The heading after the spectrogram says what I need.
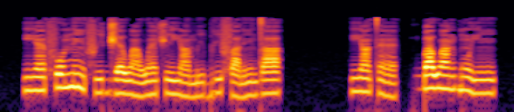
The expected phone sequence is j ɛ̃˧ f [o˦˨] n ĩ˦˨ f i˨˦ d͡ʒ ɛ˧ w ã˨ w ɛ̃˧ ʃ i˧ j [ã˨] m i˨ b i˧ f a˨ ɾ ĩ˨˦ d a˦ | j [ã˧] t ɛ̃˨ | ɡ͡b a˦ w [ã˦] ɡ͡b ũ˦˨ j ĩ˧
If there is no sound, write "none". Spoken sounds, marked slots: o˦, ã˨, ã˧, ã˦

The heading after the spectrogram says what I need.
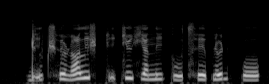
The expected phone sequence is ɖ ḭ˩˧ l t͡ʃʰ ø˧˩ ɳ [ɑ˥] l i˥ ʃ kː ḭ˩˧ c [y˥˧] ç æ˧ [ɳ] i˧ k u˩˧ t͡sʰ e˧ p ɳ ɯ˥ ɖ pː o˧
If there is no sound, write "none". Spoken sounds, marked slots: ɑ˥, y˥˧, n

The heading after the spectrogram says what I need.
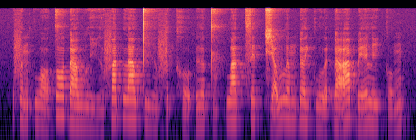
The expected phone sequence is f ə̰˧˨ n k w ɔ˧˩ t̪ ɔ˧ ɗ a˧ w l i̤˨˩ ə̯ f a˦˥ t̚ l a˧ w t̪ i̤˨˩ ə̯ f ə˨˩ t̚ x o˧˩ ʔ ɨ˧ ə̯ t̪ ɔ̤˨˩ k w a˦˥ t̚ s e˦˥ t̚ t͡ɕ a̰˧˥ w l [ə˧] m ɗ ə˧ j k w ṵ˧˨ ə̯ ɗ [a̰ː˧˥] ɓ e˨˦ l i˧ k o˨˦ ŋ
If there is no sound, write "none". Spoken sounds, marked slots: ə˧, a̰ː˧˥

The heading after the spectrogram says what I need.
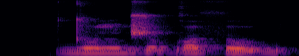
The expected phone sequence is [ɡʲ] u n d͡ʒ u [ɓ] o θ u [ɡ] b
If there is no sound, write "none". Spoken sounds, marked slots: d, ɡ, none

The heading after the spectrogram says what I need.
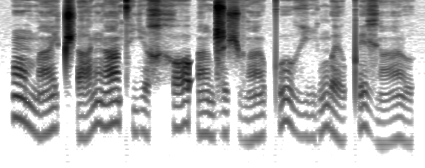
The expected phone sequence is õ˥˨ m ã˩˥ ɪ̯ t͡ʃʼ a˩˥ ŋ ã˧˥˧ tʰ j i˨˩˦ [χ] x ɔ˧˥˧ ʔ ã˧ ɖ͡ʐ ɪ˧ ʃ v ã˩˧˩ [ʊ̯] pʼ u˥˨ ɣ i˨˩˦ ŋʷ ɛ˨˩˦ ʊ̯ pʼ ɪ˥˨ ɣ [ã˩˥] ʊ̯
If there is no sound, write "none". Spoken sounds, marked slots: χ, ʊ̯, ã˩˧˩

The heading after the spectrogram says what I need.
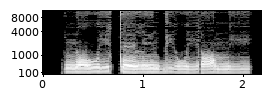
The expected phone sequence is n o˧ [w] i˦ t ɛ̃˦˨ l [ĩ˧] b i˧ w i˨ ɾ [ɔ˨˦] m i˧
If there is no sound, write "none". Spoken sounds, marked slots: w, ĩ˧, ɔ˨˦

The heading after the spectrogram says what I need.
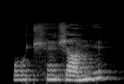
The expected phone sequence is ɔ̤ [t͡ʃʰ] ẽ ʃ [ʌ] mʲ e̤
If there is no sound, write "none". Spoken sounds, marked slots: t͡ʃʰ, a

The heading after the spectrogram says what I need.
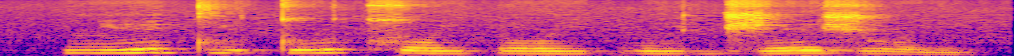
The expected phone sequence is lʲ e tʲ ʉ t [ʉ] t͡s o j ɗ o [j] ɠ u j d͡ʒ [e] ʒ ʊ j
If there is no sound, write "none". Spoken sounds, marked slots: u, j, e

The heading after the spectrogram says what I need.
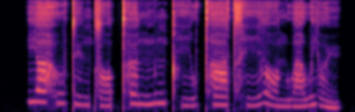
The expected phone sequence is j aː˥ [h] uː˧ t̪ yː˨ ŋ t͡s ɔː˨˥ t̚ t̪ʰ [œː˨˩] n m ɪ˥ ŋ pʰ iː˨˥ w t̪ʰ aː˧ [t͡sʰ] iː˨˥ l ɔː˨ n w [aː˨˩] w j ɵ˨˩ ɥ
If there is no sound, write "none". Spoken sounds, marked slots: h, œː˥, t͡sʰ, aː˨˥

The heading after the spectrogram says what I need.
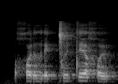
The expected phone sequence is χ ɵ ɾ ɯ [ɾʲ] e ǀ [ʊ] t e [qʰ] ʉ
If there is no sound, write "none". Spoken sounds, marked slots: ɾ, ʉ, χ

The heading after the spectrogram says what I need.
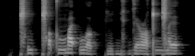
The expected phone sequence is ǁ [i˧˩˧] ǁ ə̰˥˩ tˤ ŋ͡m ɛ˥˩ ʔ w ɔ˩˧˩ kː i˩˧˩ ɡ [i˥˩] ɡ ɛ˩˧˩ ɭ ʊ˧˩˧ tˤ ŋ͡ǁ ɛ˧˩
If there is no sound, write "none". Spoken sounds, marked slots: i˧˩˧, i˩˥

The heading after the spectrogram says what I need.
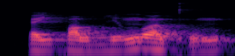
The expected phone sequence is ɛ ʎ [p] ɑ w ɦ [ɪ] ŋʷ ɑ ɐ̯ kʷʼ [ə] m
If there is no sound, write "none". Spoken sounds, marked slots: p, i, ə

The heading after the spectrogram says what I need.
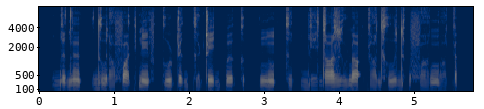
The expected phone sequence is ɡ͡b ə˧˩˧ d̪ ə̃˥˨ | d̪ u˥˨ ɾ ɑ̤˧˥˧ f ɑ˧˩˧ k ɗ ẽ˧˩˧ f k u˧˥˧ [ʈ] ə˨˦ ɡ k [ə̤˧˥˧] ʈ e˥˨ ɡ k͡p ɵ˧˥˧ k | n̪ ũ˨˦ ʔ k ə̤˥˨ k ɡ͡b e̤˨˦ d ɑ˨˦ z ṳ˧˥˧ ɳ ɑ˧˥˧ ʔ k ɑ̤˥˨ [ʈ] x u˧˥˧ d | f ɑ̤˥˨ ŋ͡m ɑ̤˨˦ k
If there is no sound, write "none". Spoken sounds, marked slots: ʈ, ə̤˨˦, d

